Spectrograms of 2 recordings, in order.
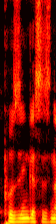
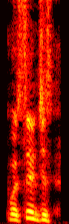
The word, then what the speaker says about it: Porzingis: Smith mispronouncing Kristaps Porzingis' name. – Porzingis.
